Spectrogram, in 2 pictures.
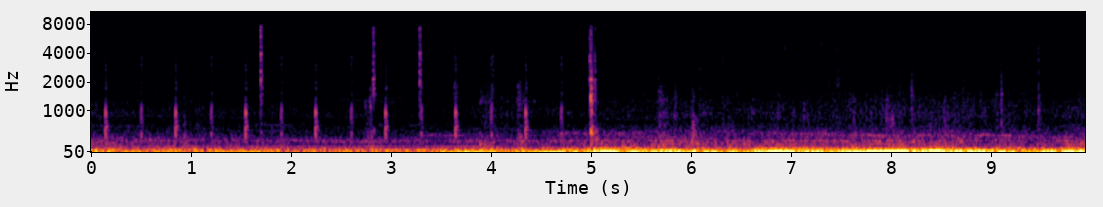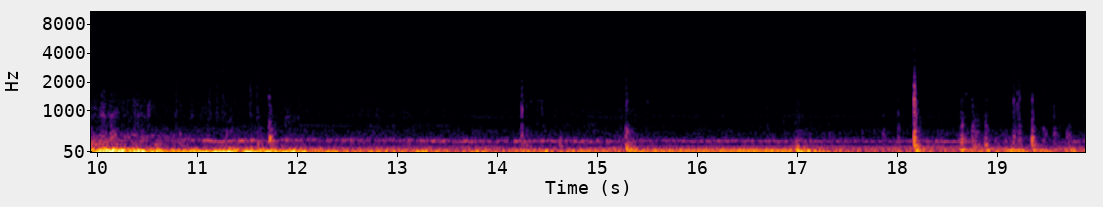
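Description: A car's engine and road rumble heard from inside the cabin as it drives slowly and pulls into a garage. A run of sharp ticks comes about twice a second in the first five seconds. From about eleven seconds in the engine settles to a steady, quieter hum.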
